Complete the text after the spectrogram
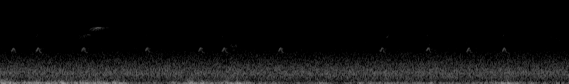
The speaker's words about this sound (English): There's a crossbill there, chittering. This is an adult female crossbill here.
